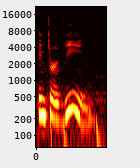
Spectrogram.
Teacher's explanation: two unstressed syllables are followed by a stressed syllable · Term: anapestic, anapestic meter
